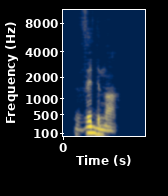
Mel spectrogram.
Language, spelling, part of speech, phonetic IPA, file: Polish, wydma, noun, [ˈvɨdma], Pl-wydma.ogg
